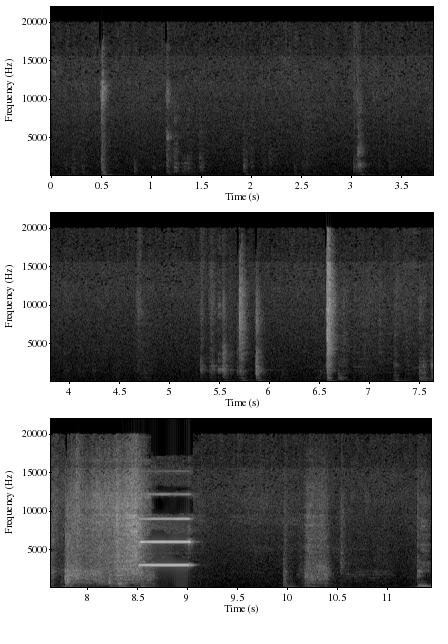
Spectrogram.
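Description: A short burst of electronic beeping rises out of quiet room noise and light tapping, a cluster of high steady tones lasting about a second.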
